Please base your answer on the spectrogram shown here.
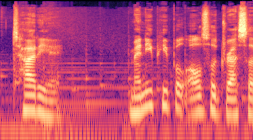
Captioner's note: speaking in Korean language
